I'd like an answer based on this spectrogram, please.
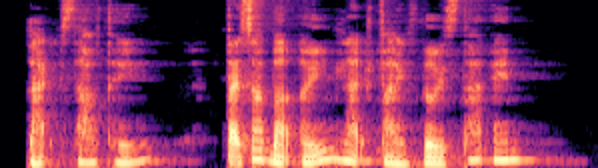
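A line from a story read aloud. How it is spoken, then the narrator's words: Very soft voice. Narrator (Vietnamese): nói bằng một giọng hết sức mềm mại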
